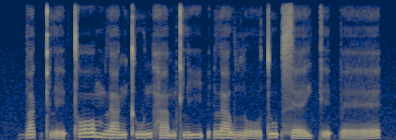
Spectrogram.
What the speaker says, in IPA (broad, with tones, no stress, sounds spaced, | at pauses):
b a˦˥ k̚ pʰ l e˨˩ ʔ tʰ ɔː˥˩ m l a˧ ŋ tʰ u˦˥ n h a˧ m kʰ l i˦˥ ʔ | l a˧ w r oː˩˦ t u˦˥ ʔ s ɛː˧ j k e˨˩ ʔ p ɛː˩˦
